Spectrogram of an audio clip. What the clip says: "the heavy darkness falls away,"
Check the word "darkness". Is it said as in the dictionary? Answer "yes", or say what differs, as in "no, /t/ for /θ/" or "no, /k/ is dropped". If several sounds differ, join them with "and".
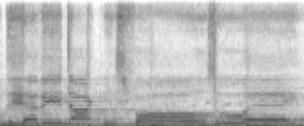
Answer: yes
